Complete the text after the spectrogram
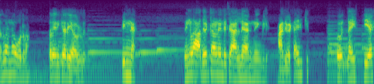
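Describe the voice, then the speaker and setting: This clip is casual let's-play commentary from a young gaming YouTuber with a Malayali accent as he plays a horror game. Talkative and self-deprecating, he confesses he gets scared easily, all captured on a tinny, cheap microphone.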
